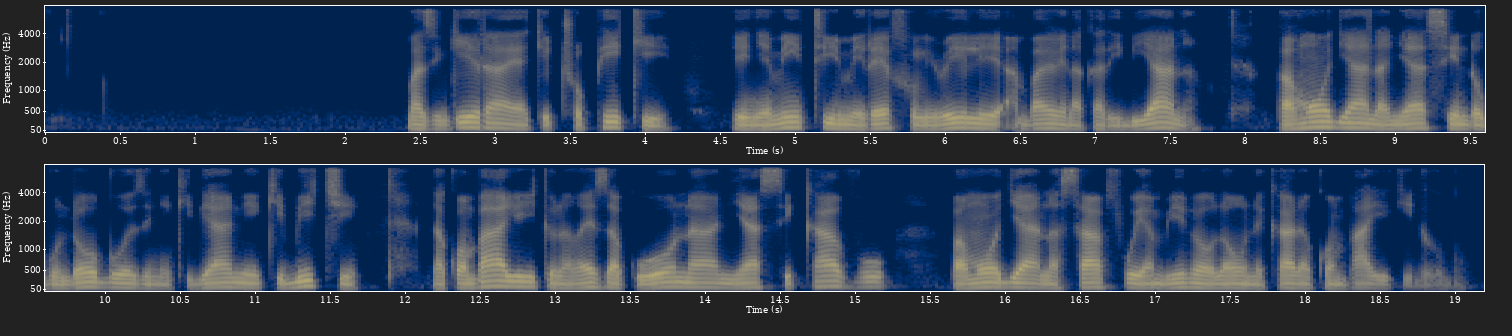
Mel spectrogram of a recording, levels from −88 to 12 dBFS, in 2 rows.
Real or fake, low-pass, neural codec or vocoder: fake; 7.2 kHz; codec, 24 kHz, 0.9 kbps, WavTokenizer, large speech release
